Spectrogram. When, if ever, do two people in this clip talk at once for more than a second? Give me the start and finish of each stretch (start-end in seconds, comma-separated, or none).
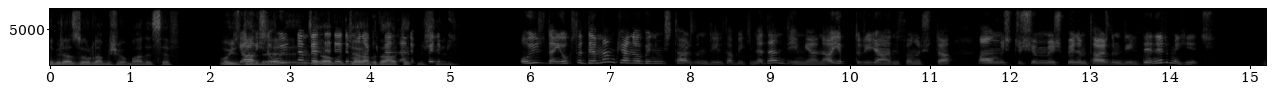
2.3-5.1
